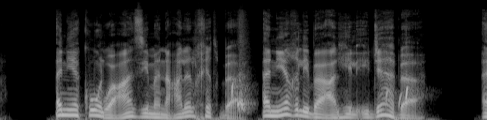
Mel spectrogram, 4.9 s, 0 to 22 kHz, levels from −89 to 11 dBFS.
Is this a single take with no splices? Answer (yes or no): no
